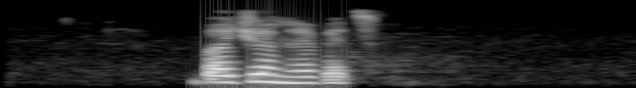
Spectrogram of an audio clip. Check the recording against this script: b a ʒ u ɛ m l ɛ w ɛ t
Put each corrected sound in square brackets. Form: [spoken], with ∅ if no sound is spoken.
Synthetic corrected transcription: b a [d͡ʒ] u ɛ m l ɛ [b] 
